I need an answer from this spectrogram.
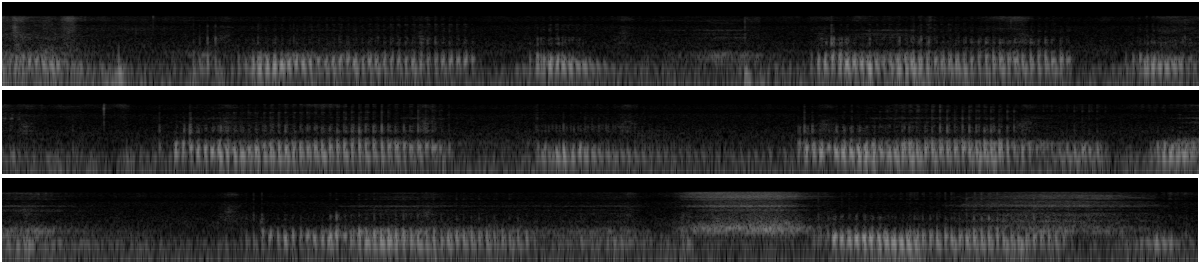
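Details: Continuous cat purr, deep low rumble pulsing louder roughly every two seconds in breathing rhythm, softer stretches between, with occasional brief rustling noises, one brighter scrape near the end.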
